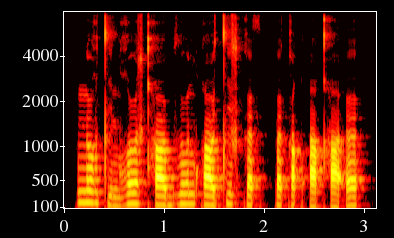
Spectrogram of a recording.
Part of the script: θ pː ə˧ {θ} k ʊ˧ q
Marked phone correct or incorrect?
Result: incorrect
